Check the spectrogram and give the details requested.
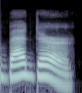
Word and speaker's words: better: When a T is between two vowels, it becomes a soft D. This is your first drill. I want you to say these words with me, but don't say the T. Say the D. Water right pointing arrow water. Better right pointing arrow bedder.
